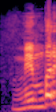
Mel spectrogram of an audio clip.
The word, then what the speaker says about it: منبر: ممبر کے سپیلنگ کیا ہے؟ منبر, لیکن پڑھا کیا جاتا ہے؟ کیوں؟ کیونکہ نون کے بعد, نون ساکن کے بعد با ہے, یہ نہیں ہوتا لکھا جاتا ممبر, بلکہ کسی اردو چیک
